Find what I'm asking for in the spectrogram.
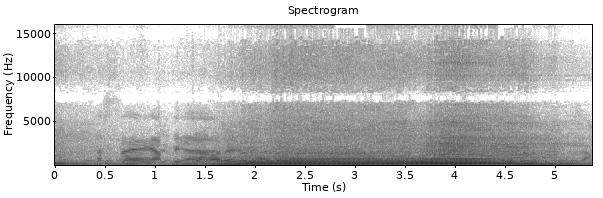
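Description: A stuck vehicle's engine revs hard during a Ganpati immersion procession, its steady drone climbing and holding at a loud, strained pitch before easing off, with voices talking nearby.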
